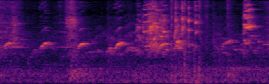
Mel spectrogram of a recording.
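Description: Caged lovebirds and budgerigars chirp in quick, bright bursts, close and fairly loud, over a soft rustle of flapping wings. No one speaks.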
